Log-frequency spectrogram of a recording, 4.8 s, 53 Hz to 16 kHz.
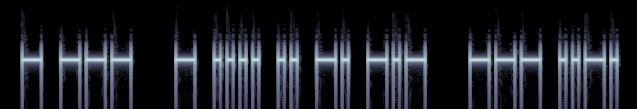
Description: Morse code, heard as a keyed tone, about 25 wpm, 700 Hz. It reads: TO THINK OF
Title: Sentences from Top 800 Words 25wpm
